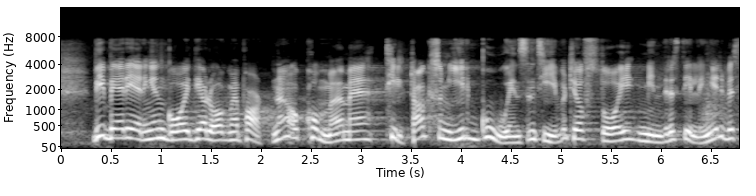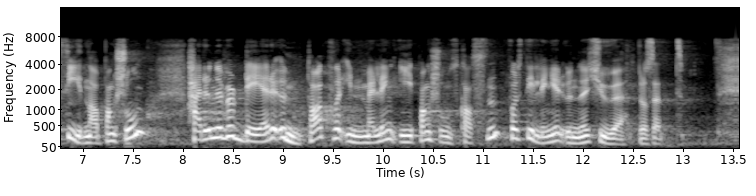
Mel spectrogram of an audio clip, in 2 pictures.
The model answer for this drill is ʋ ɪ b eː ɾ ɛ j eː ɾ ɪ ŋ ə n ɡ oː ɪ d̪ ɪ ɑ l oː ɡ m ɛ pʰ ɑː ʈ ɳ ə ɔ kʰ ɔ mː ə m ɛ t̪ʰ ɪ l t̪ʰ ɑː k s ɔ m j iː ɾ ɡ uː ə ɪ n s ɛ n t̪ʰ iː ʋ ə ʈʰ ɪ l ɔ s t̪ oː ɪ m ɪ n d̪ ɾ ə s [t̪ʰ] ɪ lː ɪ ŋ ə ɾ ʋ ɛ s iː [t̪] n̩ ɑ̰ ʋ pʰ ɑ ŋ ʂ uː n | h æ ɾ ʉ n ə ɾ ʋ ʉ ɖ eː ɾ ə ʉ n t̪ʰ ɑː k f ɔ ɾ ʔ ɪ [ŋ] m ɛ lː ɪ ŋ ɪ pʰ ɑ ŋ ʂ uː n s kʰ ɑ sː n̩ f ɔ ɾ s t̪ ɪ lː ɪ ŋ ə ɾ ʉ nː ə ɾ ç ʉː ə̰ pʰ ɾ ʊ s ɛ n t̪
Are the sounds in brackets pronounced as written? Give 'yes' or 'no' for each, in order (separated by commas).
no, no, no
